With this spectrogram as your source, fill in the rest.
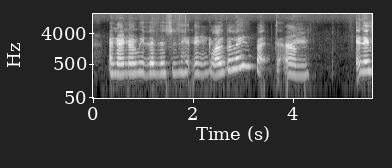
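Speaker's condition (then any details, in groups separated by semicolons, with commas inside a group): Cerebral palsy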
